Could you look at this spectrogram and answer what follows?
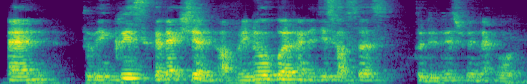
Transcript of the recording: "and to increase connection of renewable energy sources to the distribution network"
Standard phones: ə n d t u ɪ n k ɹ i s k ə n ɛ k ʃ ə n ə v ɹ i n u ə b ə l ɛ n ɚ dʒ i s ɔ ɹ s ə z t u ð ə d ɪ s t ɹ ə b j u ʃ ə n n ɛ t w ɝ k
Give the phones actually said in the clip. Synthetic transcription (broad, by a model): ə n t u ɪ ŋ k ɹ i s k ə n ɛ k ʃ ə n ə f ɹ i n u ə b ə l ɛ n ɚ dʒ i s ɔ s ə s t u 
